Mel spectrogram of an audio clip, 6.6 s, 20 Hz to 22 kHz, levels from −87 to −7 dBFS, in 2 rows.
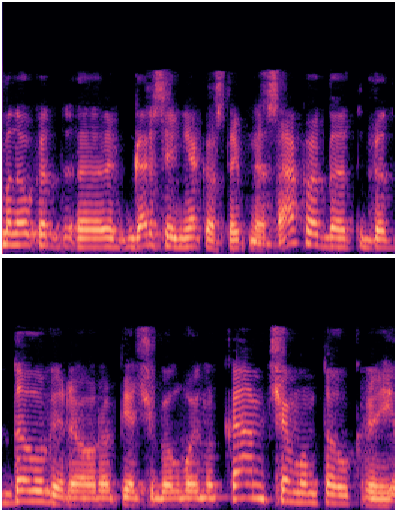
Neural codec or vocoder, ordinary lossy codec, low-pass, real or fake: codec, 16 kHz, 4.8 kbps, FACodec; AAC, 32 kbps; 7.2 kHz; fake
